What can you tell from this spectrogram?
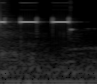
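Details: ZOLL M Series biphasic defibrillator, switched on in monitor mode while connected to charging power: several short, clear, high-pitched electronic beeps in quick succession.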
